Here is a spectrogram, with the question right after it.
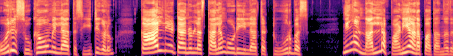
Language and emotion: Malayalam, angry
